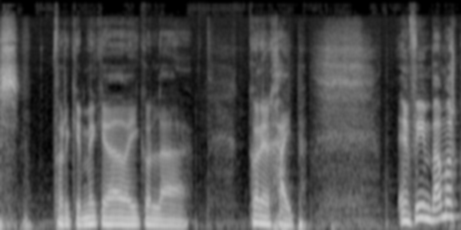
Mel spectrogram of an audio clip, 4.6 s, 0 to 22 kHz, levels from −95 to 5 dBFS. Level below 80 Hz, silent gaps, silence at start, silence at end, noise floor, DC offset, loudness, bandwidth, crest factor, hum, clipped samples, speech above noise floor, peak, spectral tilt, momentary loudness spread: -38 dBFS; none; 0 s; 0 s; -48 dBFS; under 0.1%; -19 LUFS; 17.5 kHz; 16 dB; none; under 0.1%; 29 dB; -2 dBFS; -5 dB/octave; 13 LU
